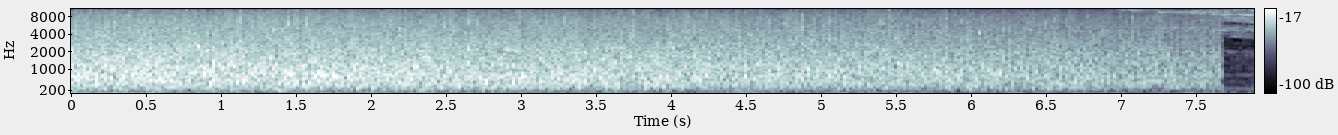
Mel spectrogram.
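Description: Stream water flowing over rocks as a steady rushing wash with no separate splashes. It fades slowly and then stops abruptly near the end.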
